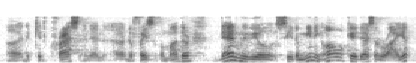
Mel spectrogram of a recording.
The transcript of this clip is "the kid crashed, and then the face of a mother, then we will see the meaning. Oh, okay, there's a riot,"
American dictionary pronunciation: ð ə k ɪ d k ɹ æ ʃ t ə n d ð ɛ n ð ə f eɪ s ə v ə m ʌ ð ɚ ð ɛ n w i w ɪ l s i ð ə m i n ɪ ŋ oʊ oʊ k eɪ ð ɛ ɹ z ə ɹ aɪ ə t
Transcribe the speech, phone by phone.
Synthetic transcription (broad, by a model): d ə k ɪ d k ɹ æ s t ə n d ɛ n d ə f eɪ s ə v ə m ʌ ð ɚ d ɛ n w i w ɪ l s i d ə m i n ɪ ŋ oʊ oʊ k eɪ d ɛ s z ə ɹ aɪ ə t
